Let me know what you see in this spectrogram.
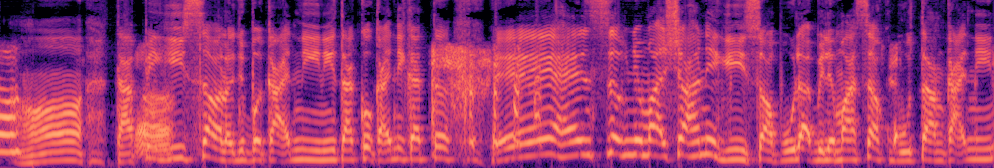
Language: Malay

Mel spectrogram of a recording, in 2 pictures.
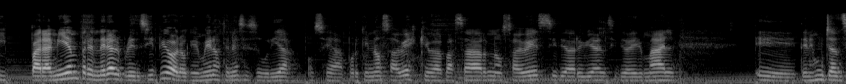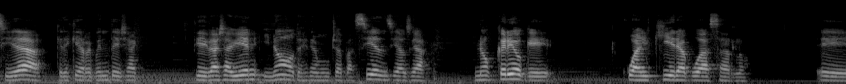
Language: Spanish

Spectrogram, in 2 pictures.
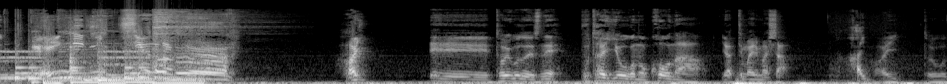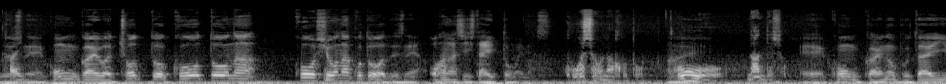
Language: Japanese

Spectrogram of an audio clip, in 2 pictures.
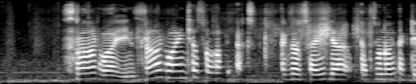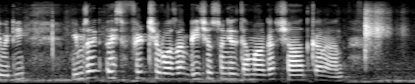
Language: Kashmiri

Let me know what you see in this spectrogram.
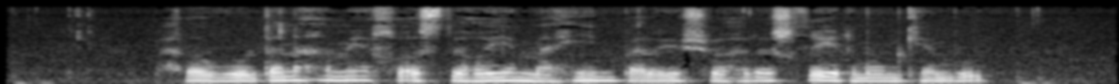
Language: Persian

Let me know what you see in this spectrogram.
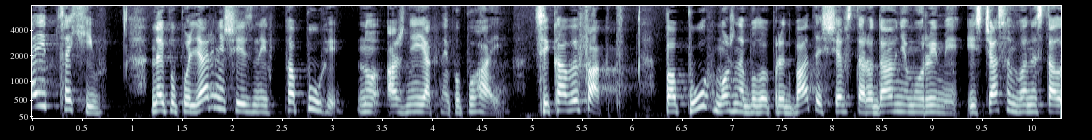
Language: Ukrainian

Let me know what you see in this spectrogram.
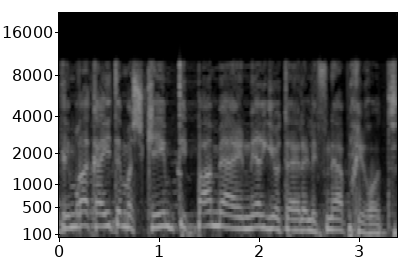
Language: Hebrew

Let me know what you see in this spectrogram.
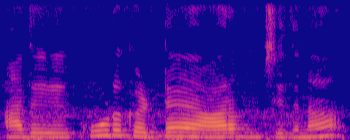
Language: Tamil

